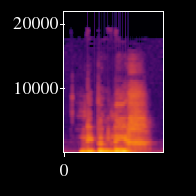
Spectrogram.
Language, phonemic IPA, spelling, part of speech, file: Dutch, /ˈlipə(n) ˈlex/, liepen leeg, verb, Nl-liepen leeg.ogg
- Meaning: inflection of leeglopen: 1. plural past indicative 2. plural past subjunctive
